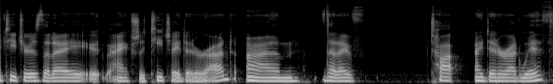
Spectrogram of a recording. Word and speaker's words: Iditarod: The Iditarod. Iditarod.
